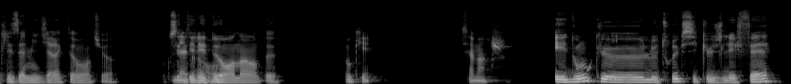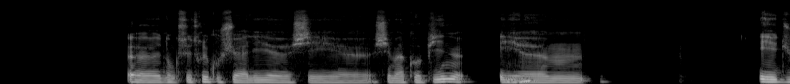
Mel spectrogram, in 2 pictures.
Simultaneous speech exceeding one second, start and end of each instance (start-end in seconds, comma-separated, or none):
none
